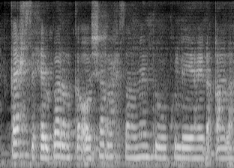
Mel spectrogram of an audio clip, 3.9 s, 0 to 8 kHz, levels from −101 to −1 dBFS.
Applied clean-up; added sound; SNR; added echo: none; none; none; reverberation time 0.6 s.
